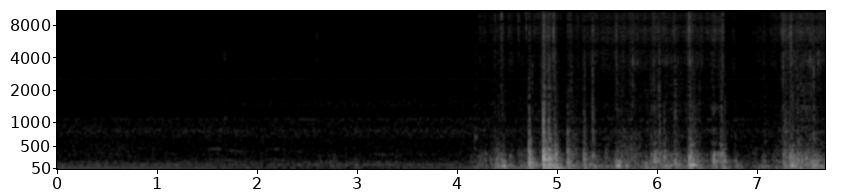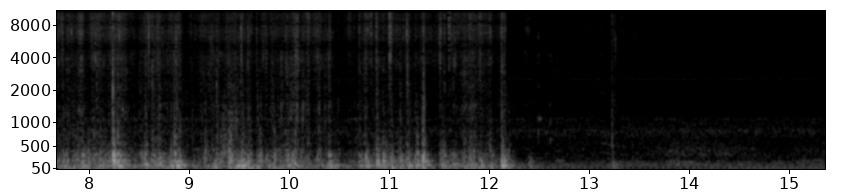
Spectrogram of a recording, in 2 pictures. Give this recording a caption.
Stirring Baseballs FF113
Stirring Baseballs Thump bump movement
Stirring, Thump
